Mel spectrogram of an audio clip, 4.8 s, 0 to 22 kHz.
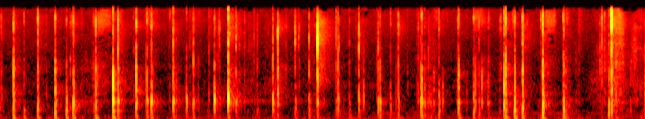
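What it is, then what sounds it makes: Cardboard phone box. Fingernails tap rapidly on the face and top of a small black rigid cardboard iPhone 12 Pro box, hollow with the phone inside. About 22 quick, dry clicks with a hollow midrange knock come in an uneven rhythm, each dying away almost instantly.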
